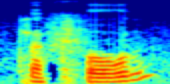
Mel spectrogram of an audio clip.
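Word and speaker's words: צפון: Si nosotros decimos la palabra norte es tzafón, pronunciado para los participantes que no están estudiando hebreo, tzafón pronunciado como así, tzafón.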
